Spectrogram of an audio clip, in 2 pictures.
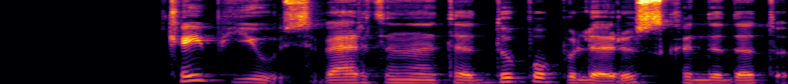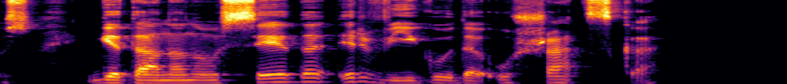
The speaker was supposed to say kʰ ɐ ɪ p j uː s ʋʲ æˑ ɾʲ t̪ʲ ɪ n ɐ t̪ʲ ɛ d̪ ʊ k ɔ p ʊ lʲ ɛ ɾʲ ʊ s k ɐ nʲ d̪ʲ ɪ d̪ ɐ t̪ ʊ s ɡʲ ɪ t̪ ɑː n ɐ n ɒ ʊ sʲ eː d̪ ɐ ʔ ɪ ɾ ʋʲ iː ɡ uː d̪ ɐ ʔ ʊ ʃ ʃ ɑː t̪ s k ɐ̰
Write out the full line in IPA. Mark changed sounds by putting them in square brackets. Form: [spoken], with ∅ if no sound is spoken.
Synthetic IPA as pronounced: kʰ ɐ ɪ p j uː s ʋʲ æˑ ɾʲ t̪ʲ ɪ n ɐ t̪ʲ ɛ d̪ ʊ [p] ɔ p ʊ lʲ ɛ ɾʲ ʊ s k ɐ nʲ d̪ʲ ɪ d̪ ɐ t̪ ʊ s ɡʲ ɪ t̪ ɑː n ɐ n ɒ ʊ sʲ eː d̪ ɐ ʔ ɪ ɾ ʋʲ iː ɡ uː d̪ ɐ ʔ ʊ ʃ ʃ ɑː t̪ s k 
